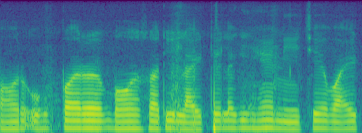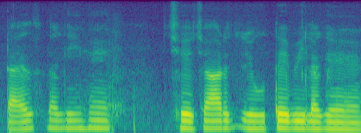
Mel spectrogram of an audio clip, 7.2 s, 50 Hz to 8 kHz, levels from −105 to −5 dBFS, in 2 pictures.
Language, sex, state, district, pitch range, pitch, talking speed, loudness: Hindi, male, Bihar, Vaishali, 115-125 Hz, 120 Hz, 150 wpm, -19 LUFS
